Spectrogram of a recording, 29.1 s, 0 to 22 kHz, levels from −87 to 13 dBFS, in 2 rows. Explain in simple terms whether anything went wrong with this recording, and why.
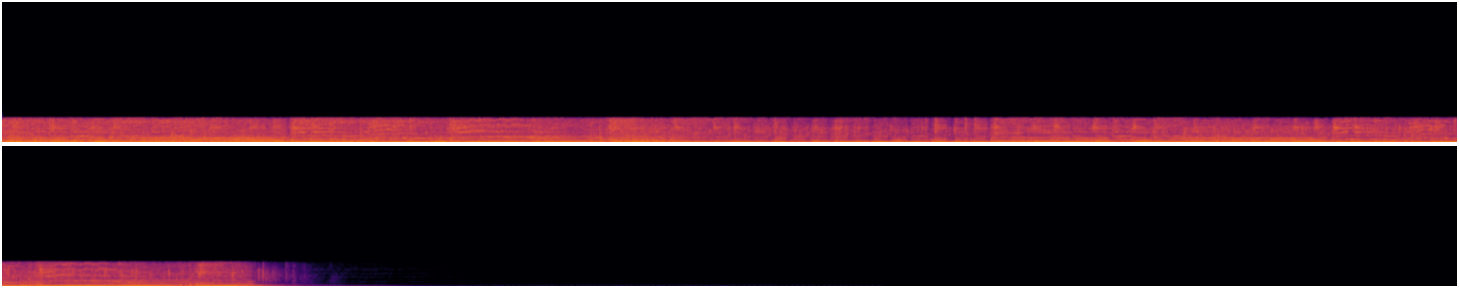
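Nothing went wrong with this audio, so there is nothing to explain.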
